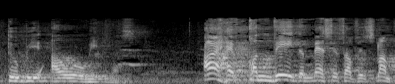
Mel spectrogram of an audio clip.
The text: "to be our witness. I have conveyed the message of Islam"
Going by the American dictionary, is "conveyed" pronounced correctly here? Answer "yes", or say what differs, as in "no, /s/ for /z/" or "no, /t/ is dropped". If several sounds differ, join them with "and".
yes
